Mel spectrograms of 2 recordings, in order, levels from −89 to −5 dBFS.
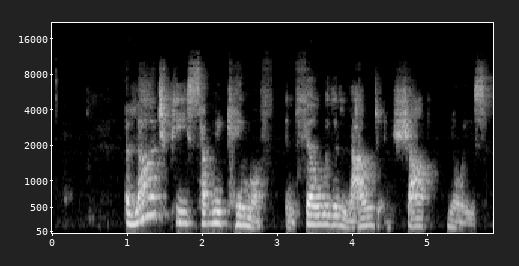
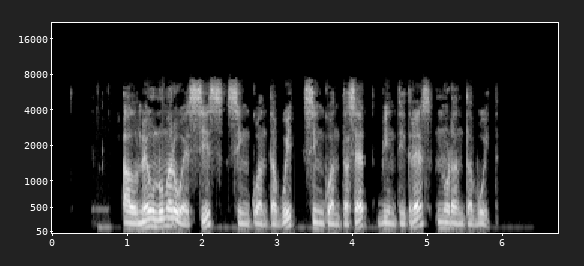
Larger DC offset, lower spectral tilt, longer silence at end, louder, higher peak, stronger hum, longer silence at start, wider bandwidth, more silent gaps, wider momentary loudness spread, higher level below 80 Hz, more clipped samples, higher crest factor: neither; about the same, -4.5 dB/octave vs -4 dB/octave; second, 0.05 s vs 0.95 s; second, -22 LUFS vs -18 LUFS; about the same, -4 dBFS vs -2 dBFS; neither; about the same, 0.95 s vs 0.95 s; first, 11 kHz vs 7.8 kHz; neither; first, 14 LU vs 10 LU; second, -64 dBFS vs -56 dBFS; neither; about the same, 18 dB vs 16 dB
